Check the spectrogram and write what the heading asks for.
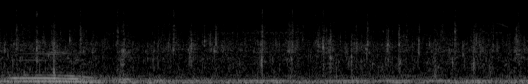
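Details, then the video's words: Cow running in the fields: one short, low, harmonic moo, sliding slightly downward, in the first second, then only rumbling field noise with a steady low hum underneath. "COW SOUND - COWS FUNNY MOOING SOUNDS RUNNING IN THE FIELDS"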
